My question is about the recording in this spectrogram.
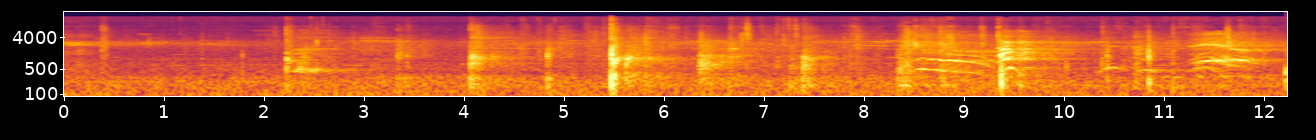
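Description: Tennis balls being struck by rackets and bouncing on an indoor hard court during a rally: a series of sharp, irregularly spaced pops, the loudest about four, five and a half and nine and a half seconds in.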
